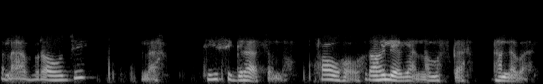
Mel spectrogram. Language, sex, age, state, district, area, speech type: Odia, female, 60+, Odisha, Kandhamal, rural, conversation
